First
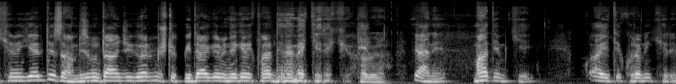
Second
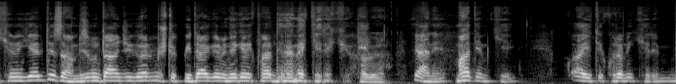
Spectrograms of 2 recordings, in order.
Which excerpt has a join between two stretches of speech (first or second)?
second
